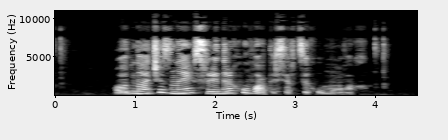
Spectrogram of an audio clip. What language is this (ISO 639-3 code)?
ukr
